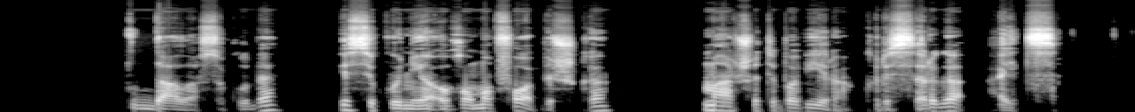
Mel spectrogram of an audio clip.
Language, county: Lithuanian, Klaipėda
